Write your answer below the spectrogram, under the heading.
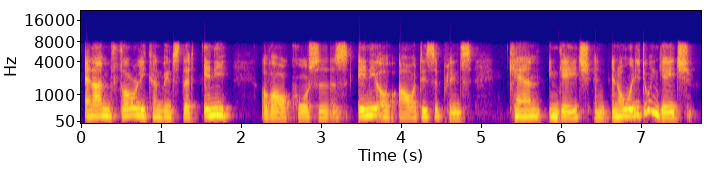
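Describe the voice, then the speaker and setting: A woman's voice: on the low side, normal speed, a little mellow, lo-fi sound. A woman from Denmark, speaking as a panelist in an academic webinar in an earnest, reflective way, searching for words.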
